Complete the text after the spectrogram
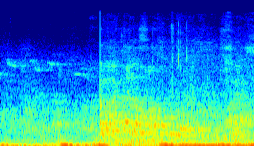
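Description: A group of young men chat nearby.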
